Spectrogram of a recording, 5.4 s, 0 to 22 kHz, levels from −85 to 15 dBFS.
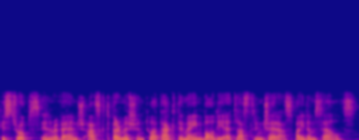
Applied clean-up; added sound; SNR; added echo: none; none; none; none.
